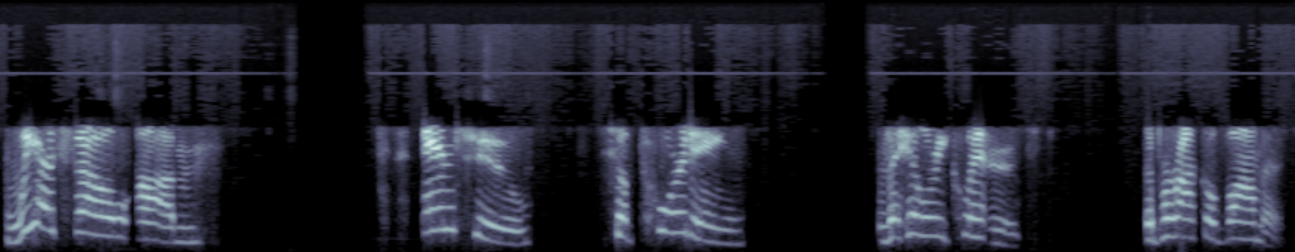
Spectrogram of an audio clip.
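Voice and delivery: high, intense preaching. Real, not acted. Continues preaching.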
